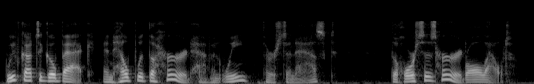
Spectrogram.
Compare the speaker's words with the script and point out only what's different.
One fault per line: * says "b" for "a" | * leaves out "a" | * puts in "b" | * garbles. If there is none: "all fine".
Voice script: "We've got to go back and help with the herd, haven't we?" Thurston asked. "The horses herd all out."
all fine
